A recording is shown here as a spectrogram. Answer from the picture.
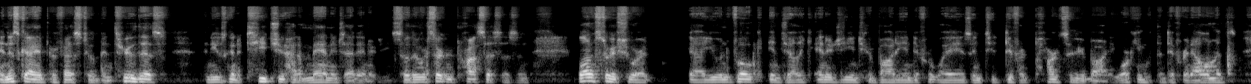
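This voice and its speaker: A man's fairly low, somewhat breathy voice with an American accent, very fast in pace, with ordinary pitch variation and big swings in loudness. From US Midwest, Ohio. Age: 50s. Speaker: spiritual experiencer. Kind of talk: testimony.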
